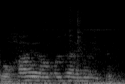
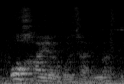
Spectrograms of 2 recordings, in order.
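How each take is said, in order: First: Every syllable is said with even, equal weight. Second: Some syllables are stressed strongly, others weakly. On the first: The speaker calls it right. "肯定のリズムしかない" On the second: The speaker calls it wrong. "って言わないですね"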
